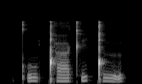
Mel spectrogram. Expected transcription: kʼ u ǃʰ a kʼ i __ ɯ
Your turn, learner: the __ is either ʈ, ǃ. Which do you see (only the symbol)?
ǃ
